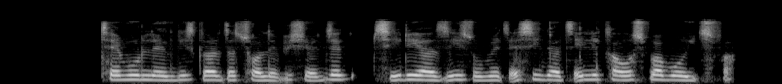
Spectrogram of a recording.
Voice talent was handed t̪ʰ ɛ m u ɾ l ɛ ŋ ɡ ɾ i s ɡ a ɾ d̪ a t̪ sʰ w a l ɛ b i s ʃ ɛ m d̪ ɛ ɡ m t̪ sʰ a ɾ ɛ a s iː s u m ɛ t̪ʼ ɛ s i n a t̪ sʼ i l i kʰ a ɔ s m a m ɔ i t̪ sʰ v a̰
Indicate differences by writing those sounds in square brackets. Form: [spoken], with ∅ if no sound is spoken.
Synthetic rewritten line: t̪ʰ ɛ m u ɾ l ɛ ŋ ɡ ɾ i s ɡ a ɾ d̪ a t̪ sʰ w a l ɛ b i s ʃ ɛ m d̪ ɛ ɡ m t̪ sʰ [i] ɾ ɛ a [z] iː s u m ɛ t̪ʼ ɛ s i n a t̪ sʼ i l i kʰ a ɔ s m a m ɔ i t̪ sʰ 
